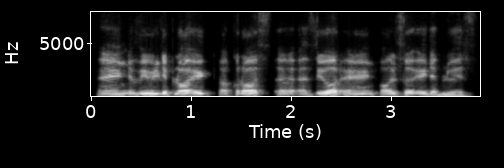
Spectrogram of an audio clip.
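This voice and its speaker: A man's voice: mid-range voice, steady tone, normal speed. A young man giving an oral exam presentation over a video call, speaking hesitantly with many filler sounds. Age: young adult. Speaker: student presenter.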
